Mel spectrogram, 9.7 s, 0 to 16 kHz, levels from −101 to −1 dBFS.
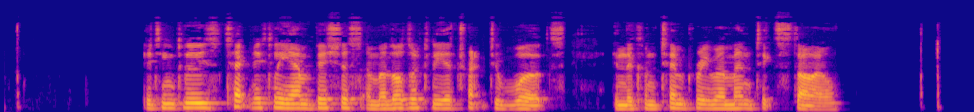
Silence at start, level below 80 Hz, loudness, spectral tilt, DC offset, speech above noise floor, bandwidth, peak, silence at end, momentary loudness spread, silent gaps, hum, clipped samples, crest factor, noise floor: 1.45 s; -68 dBFS; -23 LUFS; -6 dB/octave; under 0.1%; over 67 dB; 7.8 kHz; -4 dBFS; 1.35 s; 13 LU; 6.05-6.11 s; none; under 0.1%; 20 dB; under -90 dBFS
